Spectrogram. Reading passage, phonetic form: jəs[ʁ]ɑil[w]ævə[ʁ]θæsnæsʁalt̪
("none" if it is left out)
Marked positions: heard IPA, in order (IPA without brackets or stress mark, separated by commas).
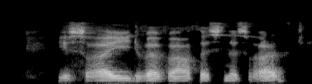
ʁ, v, ʁ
